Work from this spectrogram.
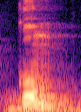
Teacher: میم ساکن کا یہاں بھی اظہار ہے، کاف کو باریک پڑھنا ہے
